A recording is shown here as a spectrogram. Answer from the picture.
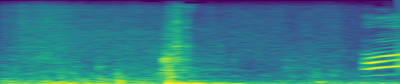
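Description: Pickup truck's driver door swung shut, a single thump a little under a second in, with rustling of someone settling into the seat before it.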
